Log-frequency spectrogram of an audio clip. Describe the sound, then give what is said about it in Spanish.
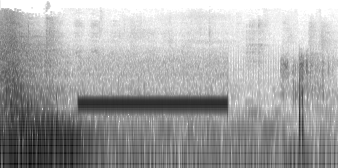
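A single steady, mid-pitched telephone ringing tone from a phone call being placed lasts about a second and a half, then stops, followed by a brief click like a line picking up. “Vamos a ver, vamos a llamar.”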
